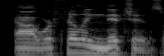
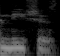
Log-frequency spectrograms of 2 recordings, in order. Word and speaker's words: niches: We're able to differentiate each other just enough that we're filling niches or niches, depending on how you want to pronounce it.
